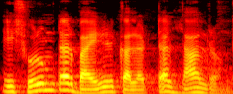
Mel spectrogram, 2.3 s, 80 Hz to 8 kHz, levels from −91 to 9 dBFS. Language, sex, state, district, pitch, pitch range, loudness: Bengali, male, West Bengal, Alipurduar, 160 Hz, 130-170 Hz, -18 LUFS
